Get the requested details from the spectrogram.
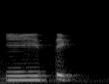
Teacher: Vokal depan tinggi tak bundar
